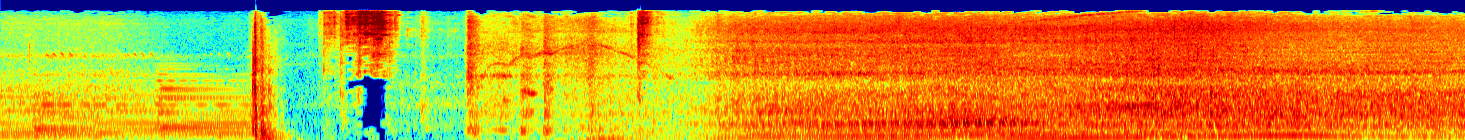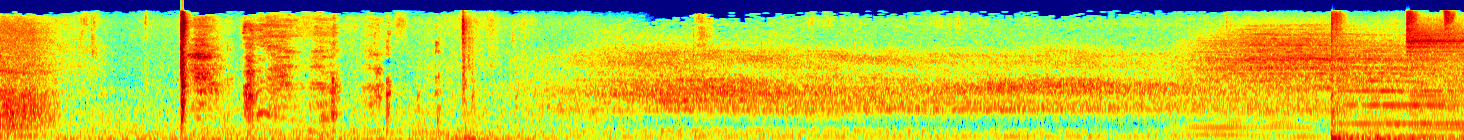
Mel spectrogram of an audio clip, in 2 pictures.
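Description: A car engine accelerating, its pitch climbing twice, then steady engine and road noise heard from inside the moving car. Music plays briefly at the start.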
